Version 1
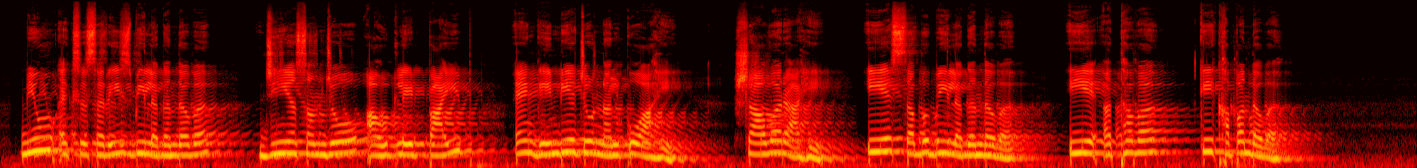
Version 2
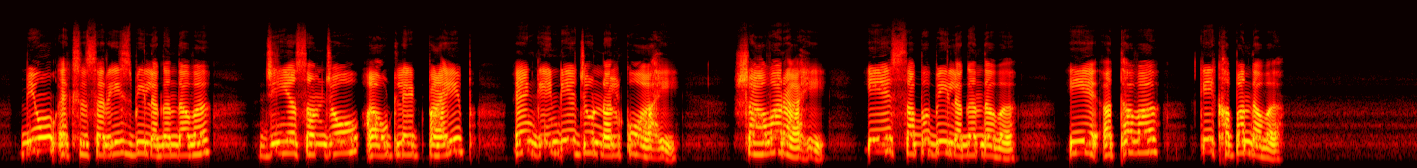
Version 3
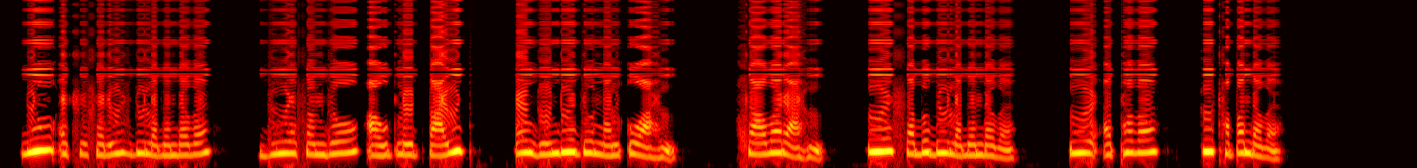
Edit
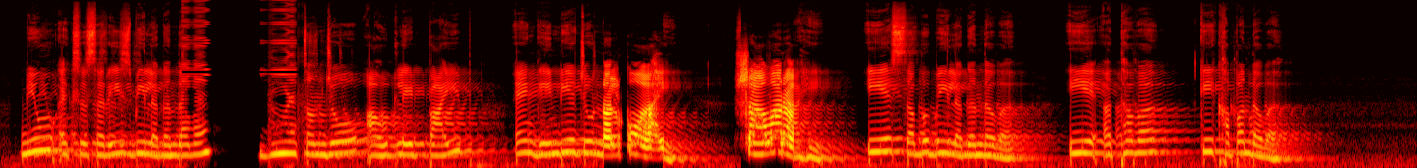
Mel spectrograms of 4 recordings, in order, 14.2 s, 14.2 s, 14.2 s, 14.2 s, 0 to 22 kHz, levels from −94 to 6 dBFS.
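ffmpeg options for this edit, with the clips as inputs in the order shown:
-filter_complex "[1:a]asplit=2[s0][s1];[0:a]asplit=4[s2][s3][s4][s5];[s2]atrim=end=1.812[s6];[2:a]atrim=start=1.808:end=3.042[s7];[s3]atrim=start=3.038:end=6.032[s8];[s0]atrim=start=6.028:end=6.632[s9];[s4]atrim=start=6.628:end=7.402[s10];[s1]atrim=start=7.398:end=7.932[s11];[s5]atrim=start=7.928[s12];[s6][s7]acrossfade=d=0.004:c1=hsin:c2=hsin[s13];[s13][s8]acrossfade=d=0.004:c1=hsin:c2=hsin[s14];[s14][s9]acrossfade=d=0.004:c1=hsin:c2=hsin[s15];[s15][s10]acrossfade=d=0.004:c1=hsin:c2=hsin[s16];[s16][s11]acrossfade=d=0.004:c1=hsin:c2=hsin[s17];[s17][s12]acrossfade=d=0.004:c1=hsin:c2=hsin"

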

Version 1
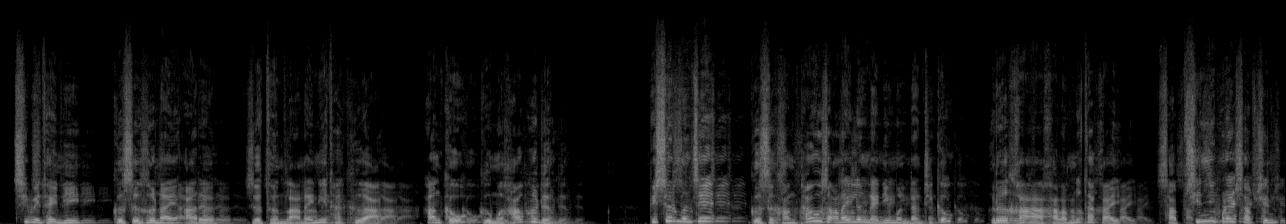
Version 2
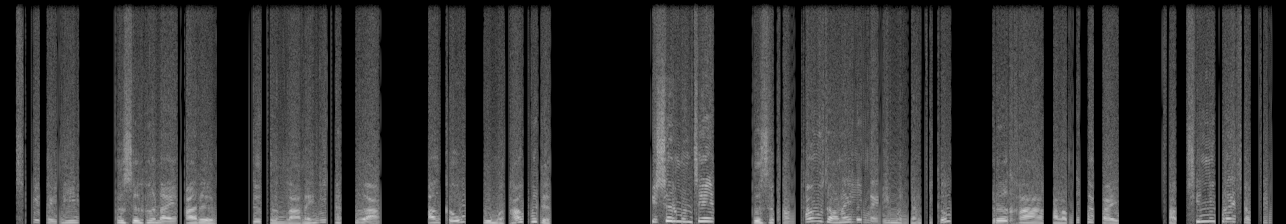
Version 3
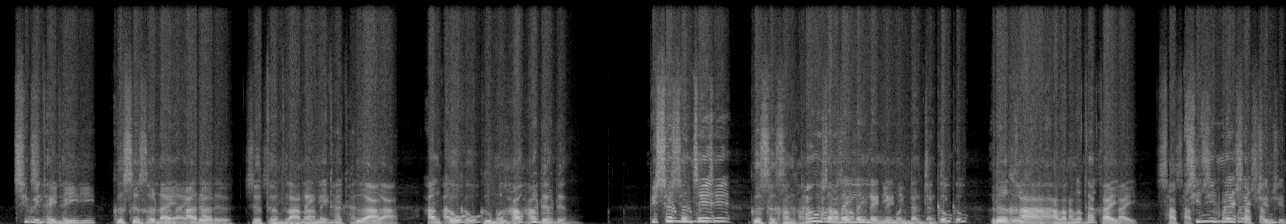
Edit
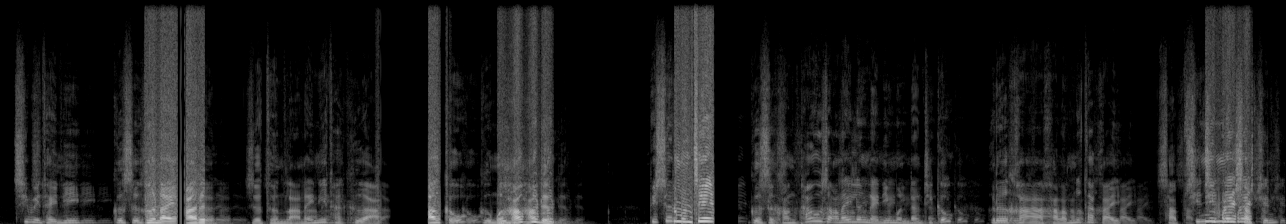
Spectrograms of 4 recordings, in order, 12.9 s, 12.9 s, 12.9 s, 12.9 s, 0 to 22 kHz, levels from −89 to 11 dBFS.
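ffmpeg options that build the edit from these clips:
-filter_complex "[1:a]asplit=3[s0][s1][s2];[2:a]asplit=2[s3][s4];[0:a]asplit=6[s5][s6][s7][s8][s9][s10];[s5]atrim=end=1.442[s11];[s0]atrim=start=1.438:end=2.042[s12];[s6]atrim=start=2.038:end=3.9[s13];[s1]atrim=start=3.74:end=4.52[s14];[s7]atrim=start=4.36:end=4.972[s15];[s3]atrim=start=4.968:end=5.532[s16];[s8]atrim=start=5.528:end=6.742[s17];[s2]atrim=start=6.738:end=7.382[s18];[s9]atrim=start=7.378:end=12.052[s19];[s4]atrim=start=12.048:end=12.522[s20];[s10]atrim=start=12.518[s21];[s11][s12]acrossfade=d=0.004:c1=hsin:c2=hsin[s22];[s22][s13]acrossfade=d=0.004:c1=hsin:c2=hsin[s23];[s23][s14]acrossfade=d=0.16:c1=tri:c2=tri[s24];[s24][s15]acrossfade=d=0.16:c1=tri:c2=tri[s25];[s25][s16]acrossfade=d=0.004:c1=hsin:c2=hsin[s26];[s26][s17]acrossfade=d=0.004:c1=hsin:c2=hsin[s27];[s27][s18]acrossfade=d=0.004:c1=hsin:c2=hsin[s28];[s28][s19]acrossfade=d=0.004:c1=hsin:c2=hsin[s29];[s29][s20]acrossfade=d=0.004:c1=hsin:c2=hsin[s30];[s30][s21]acrossfade=d=0.004:c1=hsin:c2=hsin"

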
